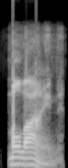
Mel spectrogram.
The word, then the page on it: malign: American English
